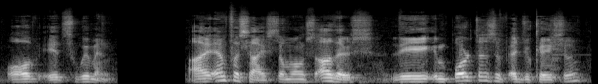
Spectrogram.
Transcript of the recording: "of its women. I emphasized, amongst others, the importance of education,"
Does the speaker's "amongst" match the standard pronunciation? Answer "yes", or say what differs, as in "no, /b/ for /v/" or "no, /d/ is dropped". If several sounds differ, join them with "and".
yes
